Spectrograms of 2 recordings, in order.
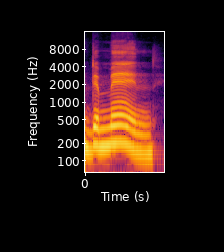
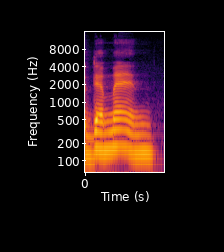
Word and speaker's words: demesne: Next, a demesne. Okay, so S is silent, of course. So demesne, it's resignation, region, lowly conduct, good behavior.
